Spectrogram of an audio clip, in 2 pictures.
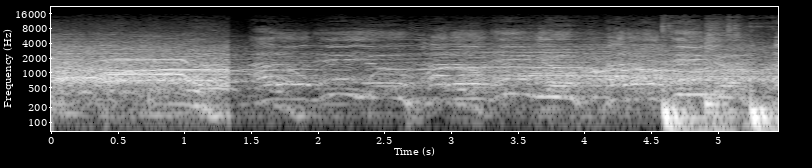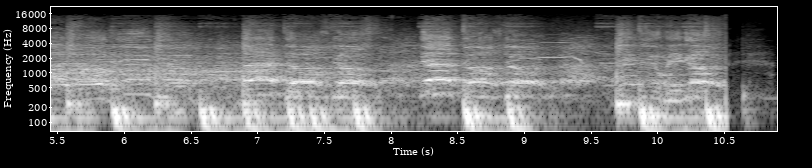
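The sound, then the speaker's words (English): A huge Woodstock 99 concert crowd roars and cheers loudly and steadily, with whoops and shouts; about halfway through, deep pounding thumps come in bursts under the din. “I mean, how do you not look at that crowd and just fucking get hype as shit for that?”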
